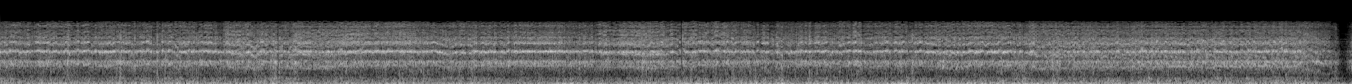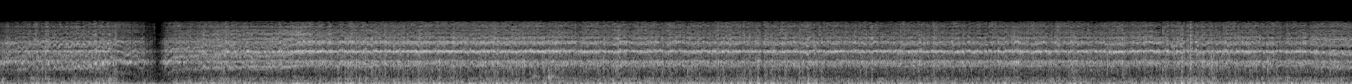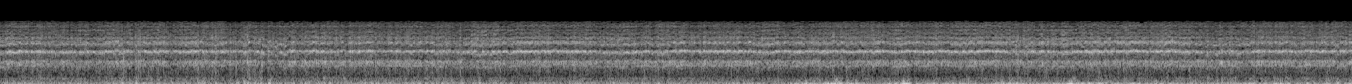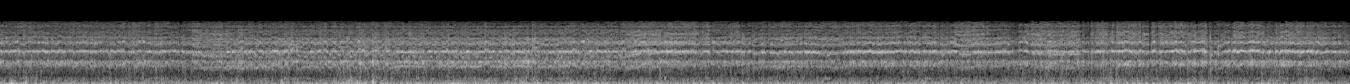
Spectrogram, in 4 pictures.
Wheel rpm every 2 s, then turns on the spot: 230, 220, 230, 230, 230, 200, 130, 130, 230, 230, 230, 230, 230, 220, 230, 230, 230, 230, 230, 230, 230, 200, 190, 220, 230, 230, 230.
none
